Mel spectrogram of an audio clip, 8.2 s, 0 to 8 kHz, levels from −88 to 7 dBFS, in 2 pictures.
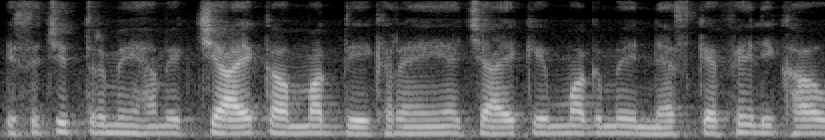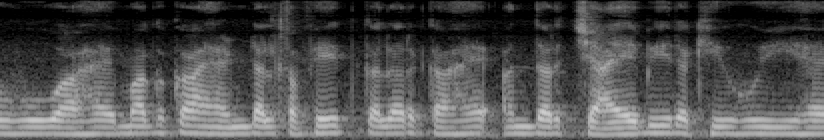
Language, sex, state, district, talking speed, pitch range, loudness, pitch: Hindi, male, Haryana, Rohtak, 230 wpm, 145-155 Hz, -20 LUFS, 150 Hz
